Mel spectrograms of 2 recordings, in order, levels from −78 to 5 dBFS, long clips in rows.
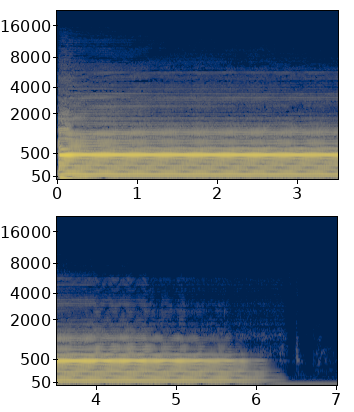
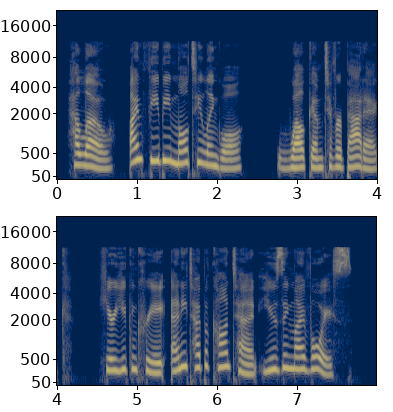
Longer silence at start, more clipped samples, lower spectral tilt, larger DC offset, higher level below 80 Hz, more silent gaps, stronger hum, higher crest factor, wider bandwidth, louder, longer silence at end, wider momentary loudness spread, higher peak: second, 0 s vs 0.15 s; neither; first, -9 dB/octave vs -4.5 dB/octave; neither; first, -24 dBFS vs -56 dBFS; second, none vs 2.44-2.64 s; neither; about the same, 12 dB vs 16 dB; second, 6.6 kHz vs 12 kHz; first, -13 LUFS vs -20 LUFS; first, 0.9 s vs 0.35 s; about the same, 9 LU vs 8 LU; about the same, -2 dBFS vs -4 dBFS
